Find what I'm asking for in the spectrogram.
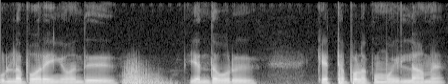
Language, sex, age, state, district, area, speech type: Tamil, male, 30-45, Tamil Nadu, Namakkal, rural, spontaneous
